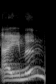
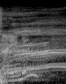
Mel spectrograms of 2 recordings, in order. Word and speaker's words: Eamon: Iman. And this is actually, see, I say Eamon because we've got an Australian swimmer. Oh, get to your point. And he pronounces it Eamon.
